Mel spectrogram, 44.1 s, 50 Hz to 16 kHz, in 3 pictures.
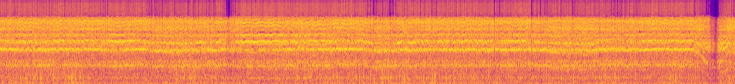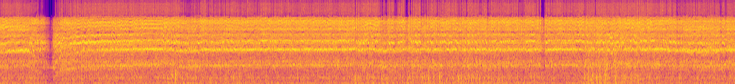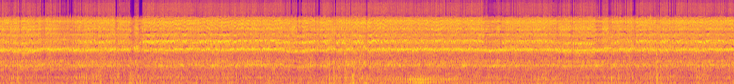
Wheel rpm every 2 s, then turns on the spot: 240, 220, 220, 220, 230, 230, 220, 140, 190, 230, 230, 230, 230, 240, 220, 230, 220, 230, 230, 230, 230, 230.
14-16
